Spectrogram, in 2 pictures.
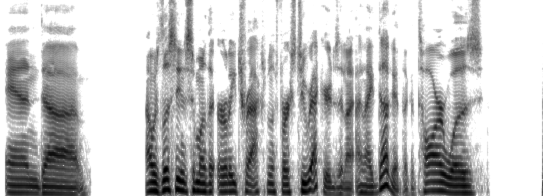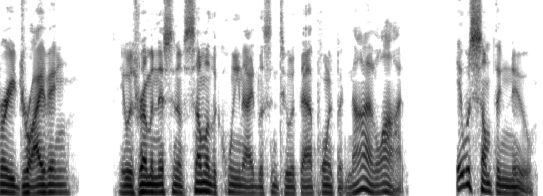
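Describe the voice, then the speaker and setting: A man's voice: lowish voice, fairly quick, dry recording, clean studio sound. A middle-aged man hosting his own livestream in a casual chat. He talks to viewers in a profane, rambling way and corrects himself often. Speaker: livestream host.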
